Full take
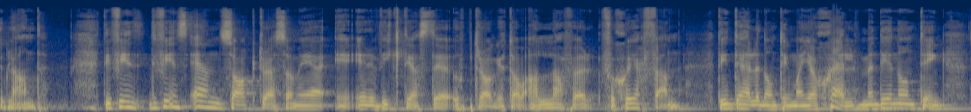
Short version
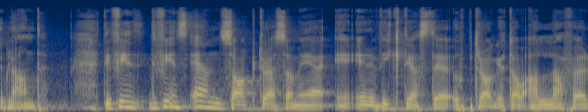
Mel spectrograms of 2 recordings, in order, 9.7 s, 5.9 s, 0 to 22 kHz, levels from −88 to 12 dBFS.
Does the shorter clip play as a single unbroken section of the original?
yes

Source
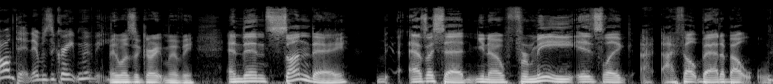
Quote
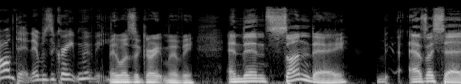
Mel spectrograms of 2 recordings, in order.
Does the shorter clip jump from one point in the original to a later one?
no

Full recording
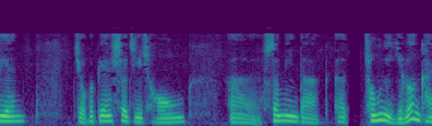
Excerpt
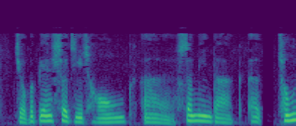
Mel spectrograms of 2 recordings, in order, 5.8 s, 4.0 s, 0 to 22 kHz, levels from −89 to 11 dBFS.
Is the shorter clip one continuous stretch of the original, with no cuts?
no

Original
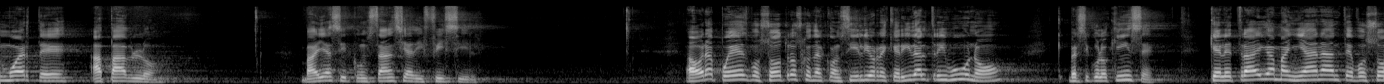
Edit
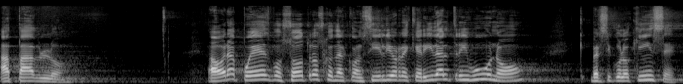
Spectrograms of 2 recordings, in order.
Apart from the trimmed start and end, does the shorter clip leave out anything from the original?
yes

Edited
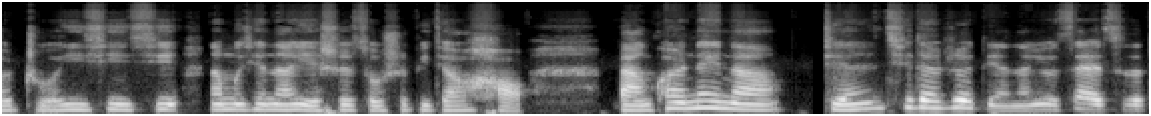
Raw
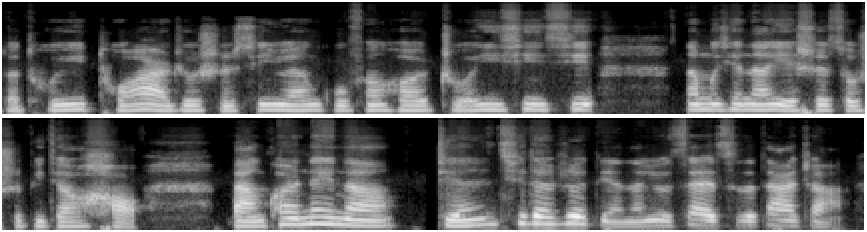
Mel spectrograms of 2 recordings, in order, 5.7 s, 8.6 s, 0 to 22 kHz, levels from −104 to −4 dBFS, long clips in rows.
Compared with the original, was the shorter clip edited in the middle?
yes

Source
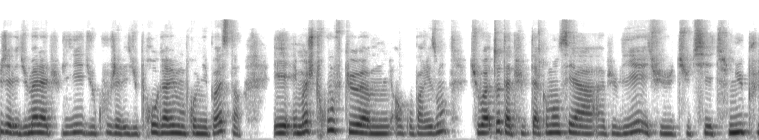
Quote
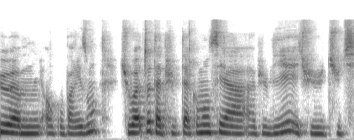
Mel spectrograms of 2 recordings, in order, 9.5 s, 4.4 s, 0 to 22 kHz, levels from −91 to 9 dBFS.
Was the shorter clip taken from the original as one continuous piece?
yes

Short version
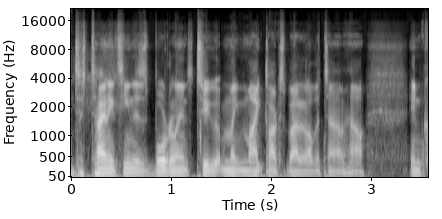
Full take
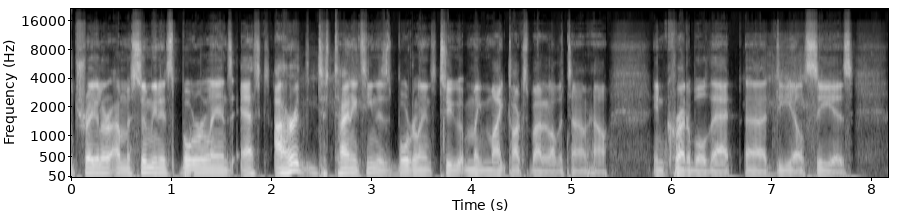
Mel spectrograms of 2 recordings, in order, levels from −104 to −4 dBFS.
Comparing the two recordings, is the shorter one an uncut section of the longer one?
yes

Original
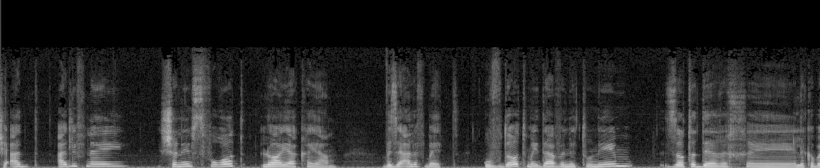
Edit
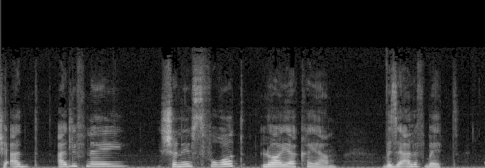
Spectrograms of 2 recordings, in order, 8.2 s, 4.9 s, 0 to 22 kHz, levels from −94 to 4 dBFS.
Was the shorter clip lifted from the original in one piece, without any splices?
yes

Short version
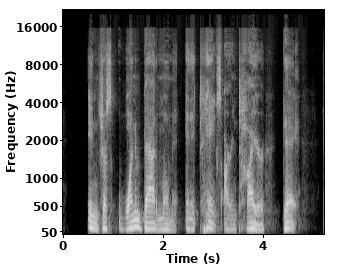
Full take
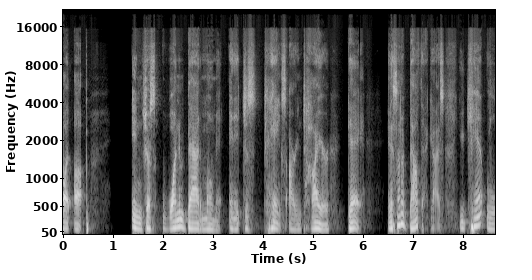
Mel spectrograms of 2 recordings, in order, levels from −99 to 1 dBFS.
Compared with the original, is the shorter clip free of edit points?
no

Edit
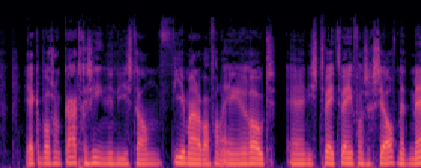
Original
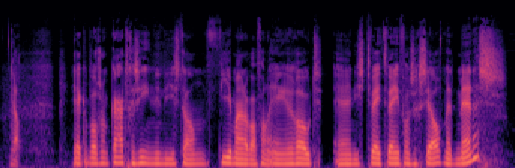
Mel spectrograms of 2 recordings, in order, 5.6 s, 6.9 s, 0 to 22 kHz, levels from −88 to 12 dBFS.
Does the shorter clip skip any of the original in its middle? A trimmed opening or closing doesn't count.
no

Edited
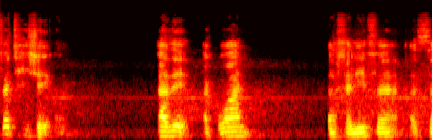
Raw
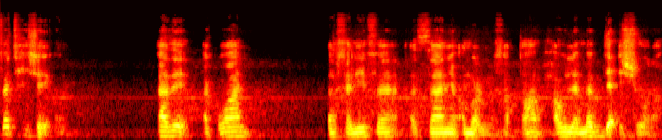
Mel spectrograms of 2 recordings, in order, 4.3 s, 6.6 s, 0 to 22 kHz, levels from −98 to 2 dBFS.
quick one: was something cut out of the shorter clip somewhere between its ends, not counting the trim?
no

